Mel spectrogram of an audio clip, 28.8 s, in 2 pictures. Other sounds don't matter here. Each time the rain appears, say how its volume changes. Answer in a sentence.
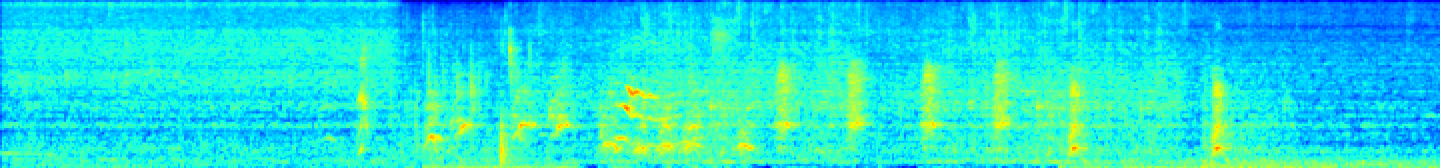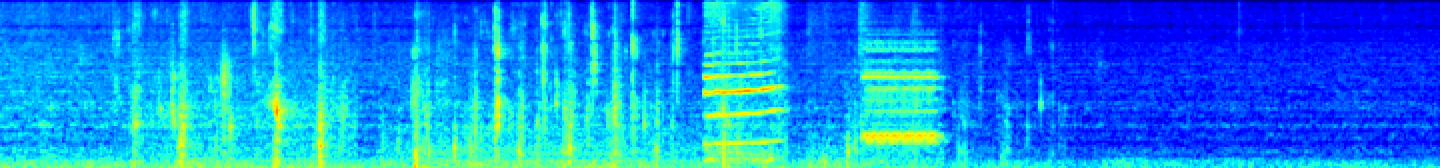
You can hear the rain from 0.0 to 28.7 s, getting quieter.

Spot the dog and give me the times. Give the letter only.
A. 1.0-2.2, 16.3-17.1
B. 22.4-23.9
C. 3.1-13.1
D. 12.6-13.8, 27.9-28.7
C.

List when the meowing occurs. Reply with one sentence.
The meowing can be heard from 6.1 to 7.3 s and from 21.4 to 22.2 s.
